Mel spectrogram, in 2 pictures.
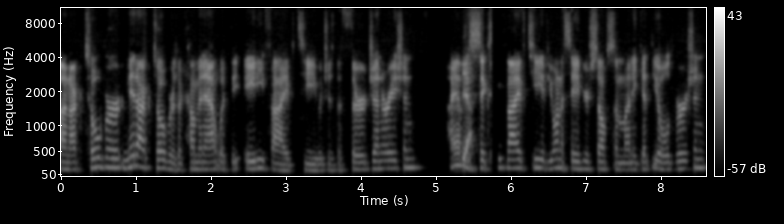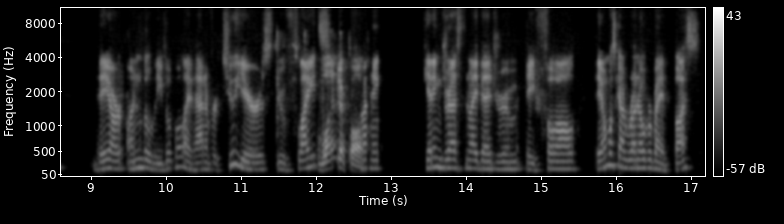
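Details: Adult man, conversational speech; no speech disorder.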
